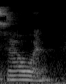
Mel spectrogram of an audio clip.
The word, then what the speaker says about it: Samhain: Samhain, and it makes me crazy when people pronounce it like that, but it's Samhain.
